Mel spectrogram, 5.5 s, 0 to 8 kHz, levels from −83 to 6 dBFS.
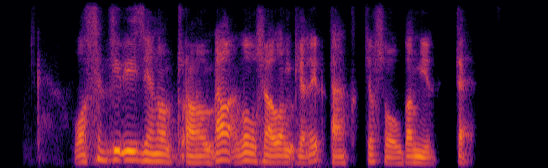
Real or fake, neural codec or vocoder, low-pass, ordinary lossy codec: fake; codec, 16 kHz, 0.5 kbps, FreqCodec, larger model; 7.2 kHz; Opus, 16 kbps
